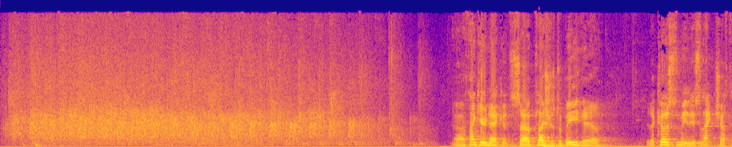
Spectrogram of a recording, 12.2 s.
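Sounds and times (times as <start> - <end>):
crowd applause: 0.0 - 7.1
speech: 7.6 - 10.1, 10.8 - 12.1.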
